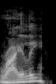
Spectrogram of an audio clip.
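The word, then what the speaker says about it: R'lyeh: you say that right I pronounce it Riley right because my 11 year old daughter is named Riley okay well I mean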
